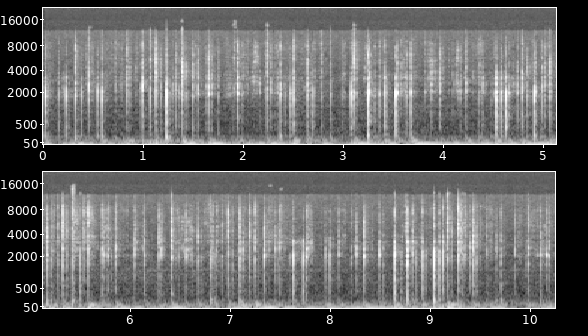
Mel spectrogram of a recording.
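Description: A large, dark green, waxy rubber plant leaf is rolled and squeezed in the hand, then scratched and crinkled with fingers and nails. The result is a steady, dense stream of dry crackles and sharp little clicks over a low, muffled rumble, with no pauses.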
